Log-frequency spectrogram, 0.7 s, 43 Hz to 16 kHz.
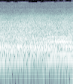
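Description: TVR Tuscan race car at the 1995 Tuscan Challenge accelerating out of a corner, a brief loud, steady engine roar close by with no voices.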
